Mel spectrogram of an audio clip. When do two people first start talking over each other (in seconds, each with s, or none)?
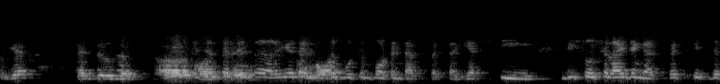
1.6 s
